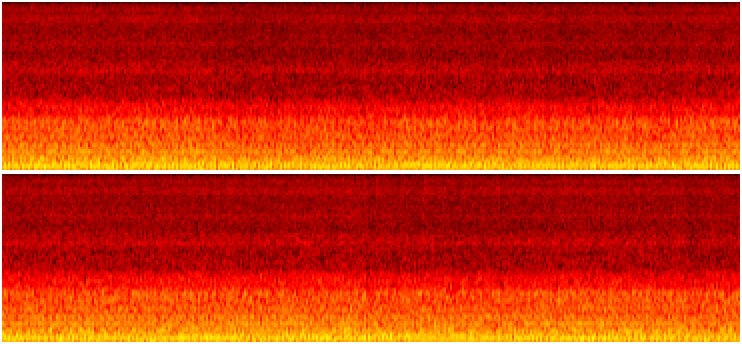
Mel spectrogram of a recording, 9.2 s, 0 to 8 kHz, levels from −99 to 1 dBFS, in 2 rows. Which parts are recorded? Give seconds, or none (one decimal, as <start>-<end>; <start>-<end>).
0.0-7.2; 7.7-9.2

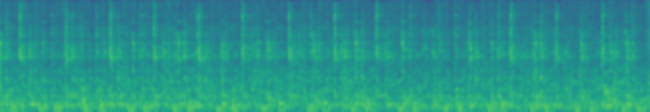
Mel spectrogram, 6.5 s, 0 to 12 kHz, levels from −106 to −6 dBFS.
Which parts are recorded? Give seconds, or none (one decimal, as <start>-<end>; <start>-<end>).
0.0-0.5; 3.9-5.0

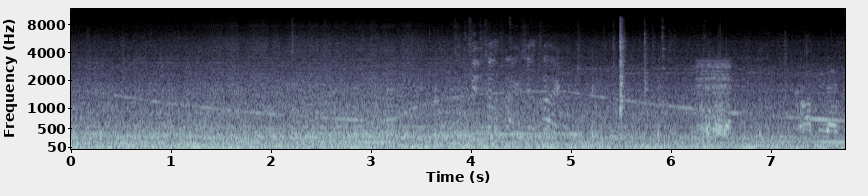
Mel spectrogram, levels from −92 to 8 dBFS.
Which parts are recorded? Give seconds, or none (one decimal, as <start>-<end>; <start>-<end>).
0.0-7.7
